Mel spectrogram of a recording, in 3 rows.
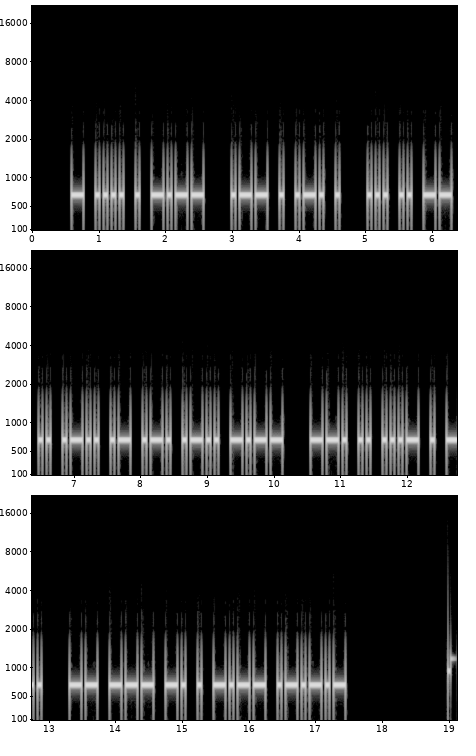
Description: Morse code, heard as a keyed tone, about 19 wpm, 700 Hz. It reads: THEY WERE SIMILARLY GIVEN MONEY.
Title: Sentences from Top 1400 Words 20wpm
